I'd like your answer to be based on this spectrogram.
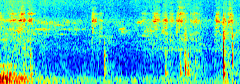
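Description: Marker or chalk scratching on a board during a physics lesson, short faint strokes and squeaks spaced irregularly, quiet with room hum beneath.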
